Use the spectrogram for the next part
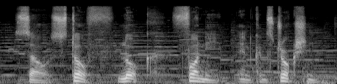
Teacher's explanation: most Irish would pronounce words like stuff, luck, funny, or construction with an O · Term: strut vowel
